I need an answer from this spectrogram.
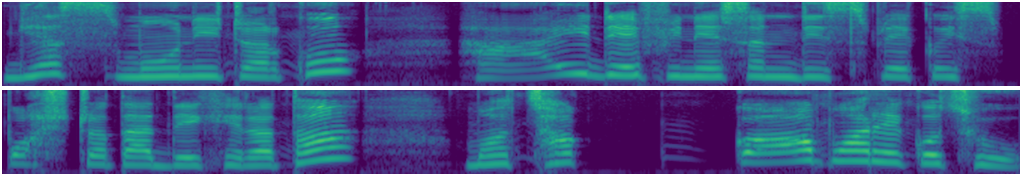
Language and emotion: Nepali, surprised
